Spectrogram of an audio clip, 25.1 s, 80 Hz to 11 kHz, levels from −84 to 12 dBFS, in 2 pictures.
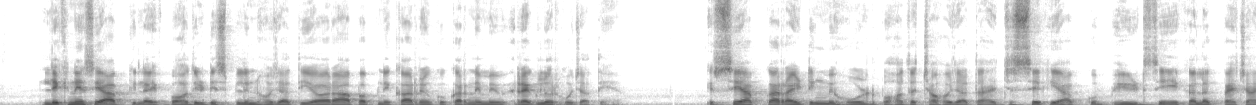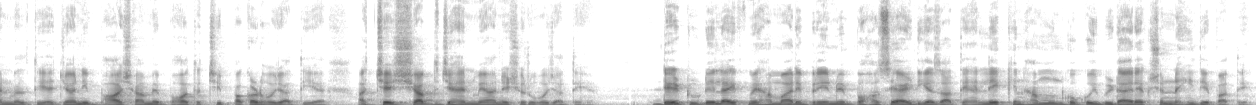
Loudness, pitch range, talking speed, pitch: -27 LUFS, 100-115 Hz, 195 wpm, 105 Hz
